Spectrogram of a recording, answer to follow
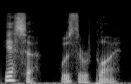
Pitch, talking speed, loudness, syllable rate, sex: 125 Hz, 230 wpm, -22 LUFS, 6.4 syllables/s, male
